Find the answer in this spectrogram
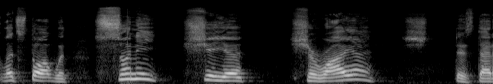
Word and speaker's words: Sharia: you're talking about let's start with Sunni Shia sharah is that how you pronounce it Sharia Sharia caliphate Jihad and salafism so we got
